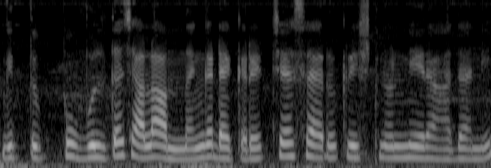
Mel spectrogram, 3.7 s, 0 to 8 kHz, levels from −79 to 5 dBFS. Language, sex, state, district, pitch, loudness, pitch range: Telugu, female, Telangana, Nalgonda, 205 Hz, -33 LUFS, 195-210 Hz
